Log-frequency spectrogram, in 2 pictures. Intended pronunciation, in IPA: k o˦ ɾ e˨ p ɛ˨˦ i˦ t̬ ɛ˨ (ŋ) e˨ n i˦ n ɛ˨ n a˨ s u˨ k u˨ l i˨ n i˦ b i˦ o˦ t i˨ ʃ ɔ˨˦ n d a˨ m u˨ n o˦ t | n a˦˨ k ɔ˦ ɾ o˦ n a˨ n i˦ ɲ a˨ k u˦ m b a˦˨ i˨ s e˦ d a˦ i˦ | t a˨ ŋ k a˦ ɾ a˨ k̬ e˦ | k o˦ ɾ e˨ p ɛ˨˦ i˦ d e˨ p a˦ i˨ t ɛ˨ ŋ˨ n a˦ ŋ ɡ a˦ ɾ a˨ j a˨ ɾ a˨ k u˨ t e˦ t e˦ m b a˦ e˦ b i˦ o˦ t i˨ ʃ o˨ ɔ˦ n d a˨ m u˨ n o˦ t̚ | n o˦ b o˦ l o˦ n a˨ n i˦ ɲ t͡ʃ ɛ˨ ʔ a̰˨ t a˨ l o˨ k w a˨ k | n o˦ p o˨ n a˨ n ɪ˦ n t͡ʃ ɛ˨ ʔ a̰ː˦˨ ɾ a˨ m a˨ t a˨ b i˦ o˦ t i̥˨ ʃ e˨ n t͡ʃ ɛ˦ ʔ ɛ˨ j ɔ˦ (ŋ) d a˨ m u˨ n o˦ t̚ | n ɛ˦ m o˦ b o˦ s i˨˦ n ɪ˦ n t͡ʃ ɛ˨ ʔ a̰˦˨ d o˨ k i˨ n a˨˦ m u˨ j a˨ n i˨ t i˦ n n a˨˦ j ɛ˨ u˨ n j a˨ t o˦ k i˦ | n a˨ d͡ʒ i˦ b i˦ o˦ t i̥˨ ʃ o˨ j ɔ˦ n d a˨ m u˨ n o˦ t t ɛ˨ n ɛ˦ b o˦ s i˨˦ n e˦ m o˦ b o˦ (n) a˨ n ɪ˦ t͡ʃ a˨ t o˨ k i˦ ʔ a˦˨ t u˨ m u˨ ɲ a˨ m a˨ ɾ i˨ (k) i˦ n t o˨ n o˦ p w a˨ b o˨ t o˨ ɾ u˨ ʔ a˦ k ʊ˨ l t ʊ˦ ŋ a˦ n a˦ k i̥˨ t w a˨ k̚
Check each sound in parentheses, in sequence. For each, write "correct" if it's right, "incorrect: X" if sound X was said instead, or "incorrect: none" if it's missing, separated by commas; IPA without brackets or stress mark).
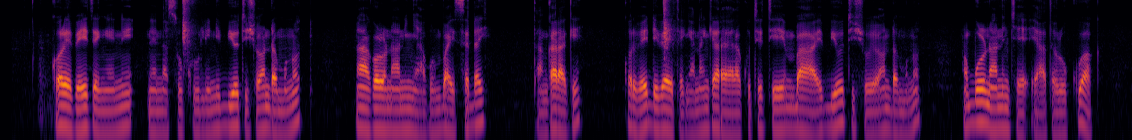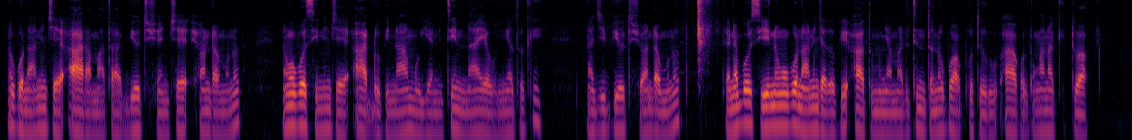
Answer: correct, incorrect: n, correct, incorrect: t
